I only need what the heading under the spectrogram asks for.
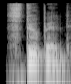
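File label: "stupid", American English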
